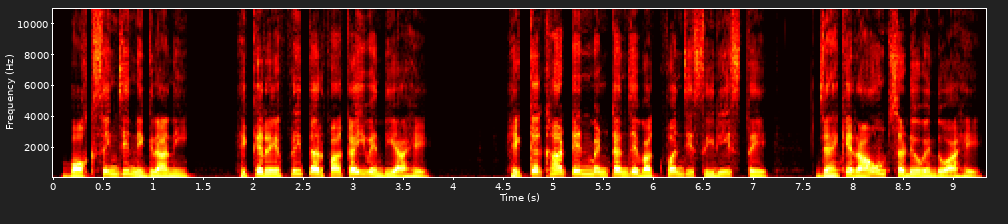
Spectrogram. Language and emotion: Sindhi, neutral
